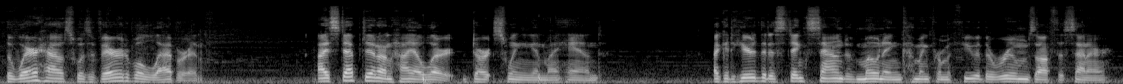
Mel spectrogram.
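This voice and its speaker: A man's voice: medium pitch, normal speed, a bit bright, close to an everyday voice. A man playing a wry young superhero who narrates his own mission in scripted first person. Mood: measured, descriptive. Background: music bed.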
